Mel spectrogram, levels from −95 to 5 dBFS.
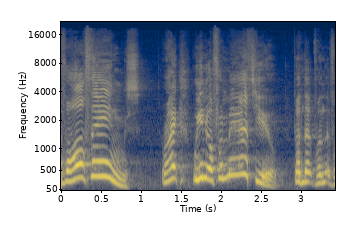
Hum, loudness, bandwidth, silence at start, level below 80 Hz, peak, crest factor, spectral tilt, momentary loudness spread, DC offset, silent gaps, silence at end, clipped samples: none; -13 LUFS; 17 kHz; 0 s; -66 dBFS; 0 dBFS; 14 dB; -5.5 dB/octave; 8 LU; under 0.1%; none; 0 s; under 0.1%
